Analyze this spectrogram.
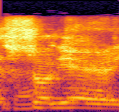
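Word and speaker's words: Sóller: Is it Soler? Is that how I pronounce it? S-O-L-L-E or Soler? Something like that? – Soler, yeah. So when we're not actually in Soler anymore.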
